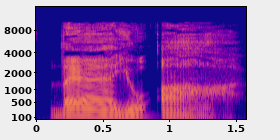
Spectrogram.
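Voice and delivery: very slow, deliberate greeting to a monster; slow menacing warrior. Acted. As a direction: savour finding the beast. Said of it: "said Motep".

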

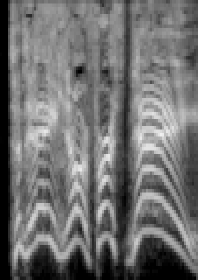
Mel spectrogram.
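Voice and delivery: high, slow, shouted alien cheer; excited shout. A narrator's reading. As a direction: belt it out like an overjoyed creature. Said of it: "he shouted".

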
